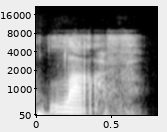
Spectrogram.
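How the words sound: It is said in an American accent.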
